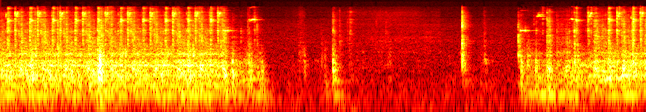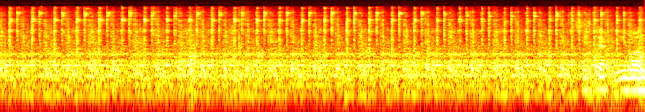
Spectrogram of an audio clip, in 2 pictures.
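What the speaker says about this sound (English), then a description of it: "I do it because I've got a sewing machine" A sewing machine stitches a fabric journal cover with a close, fast, rhythmic whirring clatter. It stops for a few seconds midway, then resumes steadily.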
